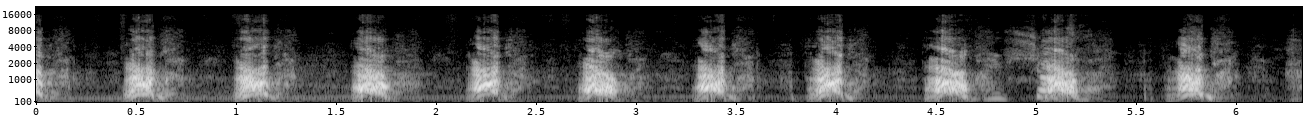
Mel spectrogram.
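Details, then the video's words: Male Cane Corso during k9 response training in London, UK, staged against a moped gang crime scenario: eleven deep, evenly spaced barks, one roughly every 0.6 seconds, over a faint steady hum. "Moped Gang crime in London UK k9 response Training Male Cane Corso"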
